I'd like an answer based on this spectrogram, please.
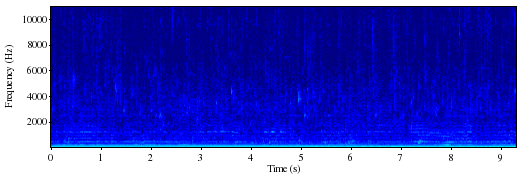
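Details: Dense, unbroken droning of bees recorded in stereo with an x/y microphone, deep steady hum layered with faint flickering whines of insects circling close.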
